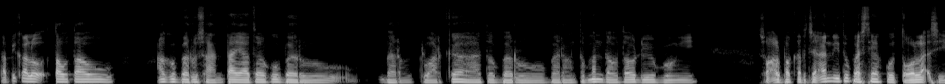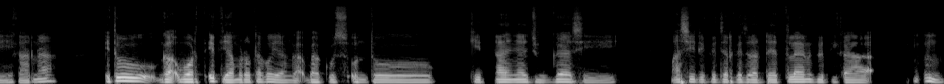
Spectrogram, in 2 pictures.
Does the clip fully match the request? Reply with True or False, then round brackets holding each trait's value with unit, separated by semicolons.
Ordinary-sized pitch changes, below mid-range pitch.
False (2.2 semitones; 110 Hz)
